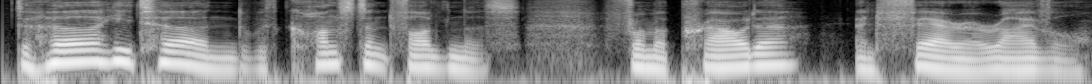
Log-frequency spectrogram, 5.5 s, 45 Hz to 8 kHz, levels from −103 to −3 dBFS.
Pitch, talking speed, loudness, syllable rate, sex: 130 Hz, 145 wpm, -17 LUFS, 4.0 syllables/s, male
